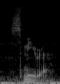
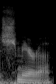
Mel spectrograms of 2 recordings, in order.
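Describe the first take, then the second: First: The name begins with an 's' sound. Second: The name begins with a 'sh' sound. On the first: The speaker calls it right. "S letter. Got it" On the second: The speaker calls it wrong. "I said I said Shmira"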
